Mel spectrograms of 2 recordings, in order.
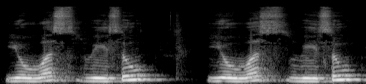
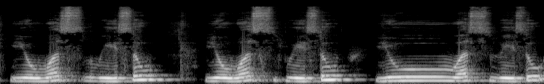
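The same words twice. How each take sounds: First: युवस्विसु with rounded lips on या and वाव, loud, slow and deliberate; correct short reading. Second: Slow, stretched, loud wrong reading of युवस्विसु with every letter dragged long; wrong drawn-out reading. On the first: Teacher to students, showing the correct reading, slow and loud. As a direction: read युवस्विसु slowly with no letter stretched. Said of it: "होंठों को गोल करेंगे". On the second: Quran teacher to students, showing the wrong long reading, slow and loud. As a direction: drag out युवस्विसु loudly to show the mistake. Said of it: "इस तरह नहीं पढ़ना आपने".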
